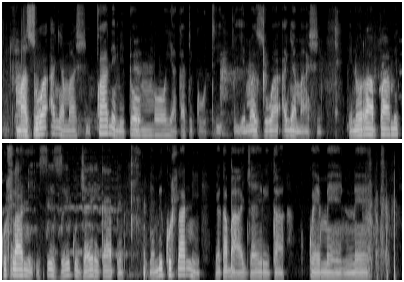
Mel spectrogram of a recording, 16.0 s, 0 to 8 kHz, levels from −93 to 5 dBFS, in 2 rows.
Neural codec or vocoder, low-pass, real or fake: none; 7.2 kHz; real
